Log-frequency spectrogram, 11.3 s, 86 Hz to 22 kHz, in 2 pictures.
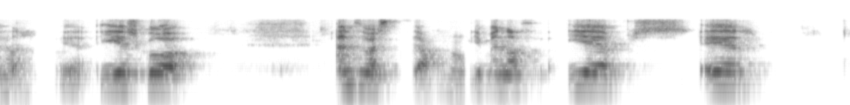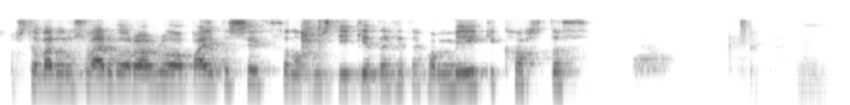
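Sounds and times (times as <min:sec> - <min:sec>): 
speech: 0:00.0 - 0:01.3, 0:02.2 - 0:05.2, 0:05.8 - 0:09.7
dog letting out short whiny yelps: 0:09.9 - 0:10.2.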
